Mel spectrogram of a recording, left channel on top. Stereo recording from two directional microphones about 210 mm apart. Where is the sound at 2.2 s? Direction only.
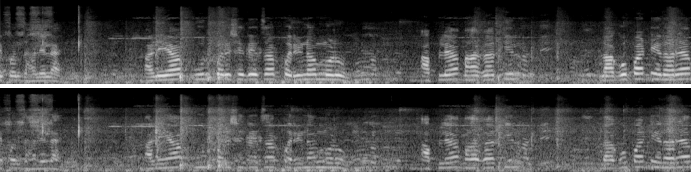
30° left (ahead or behind).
